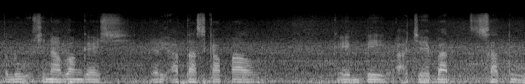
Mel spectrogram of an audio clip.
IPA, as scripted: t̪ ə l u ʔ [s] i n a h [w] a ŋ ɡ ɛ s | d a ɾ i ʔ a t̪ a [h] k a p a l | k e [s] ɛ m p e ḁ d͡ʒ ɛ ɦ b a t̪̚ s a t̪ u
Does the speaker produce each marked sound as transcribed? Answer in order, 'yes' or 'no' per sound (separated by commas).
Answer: yes, yes, no, no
